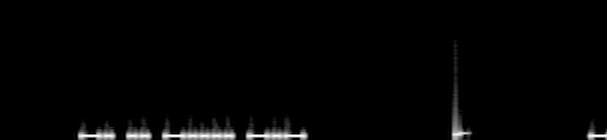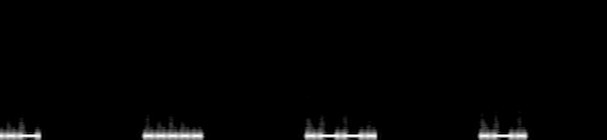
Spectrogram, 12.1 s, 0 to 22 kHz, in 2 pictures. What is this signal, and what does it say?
Morse code, heard as a keyed tone, about 20 wpm, spaced as for 10 wpm, 700 Hz. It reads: NI6K K5PR
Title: USA Call Signs - 4 Characters - 6x Character Spacing - 20wpm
